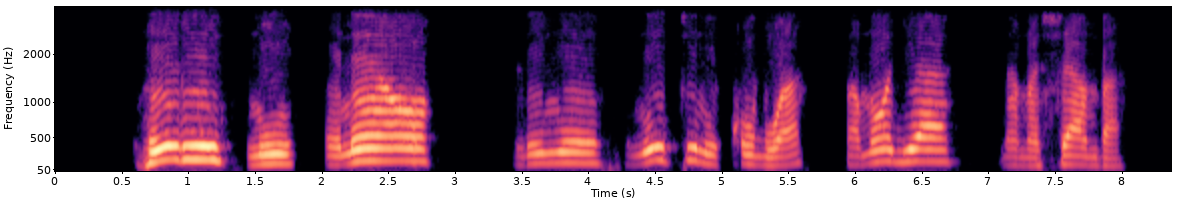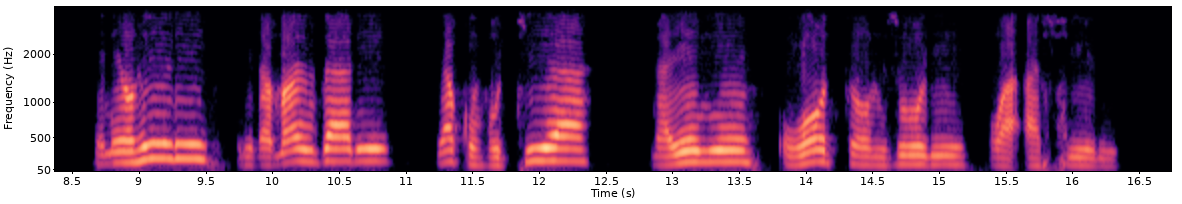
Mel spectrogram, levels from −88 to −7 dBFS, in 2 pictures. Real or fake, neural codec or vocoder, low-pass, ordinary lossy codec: fake; codec, 16 kHz, 16 kbps, FunCodec, trained on LibriTTS, 50 frames a second; 3.6 kHz; Opus, 32 kbps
